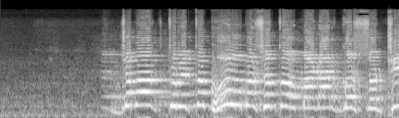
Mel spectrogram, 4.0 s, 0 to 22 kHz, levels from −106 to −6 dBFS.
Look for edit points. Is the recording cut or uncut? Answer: cut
